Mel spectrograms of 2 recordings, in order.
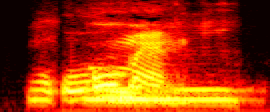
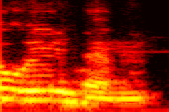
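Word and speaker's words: women: ওম্যান ওম্যান কি লিখেছি ওম্যান ওম্যান আচ্ছা এটার বহুবচন আমি লিখি ডব্লিউ এম ই এন এটা কি বলো দেখি ওম্যান এইটার উচ্চারণটা হবে উইমেন ঠিক আছে উচ্চারণটা হবে উইমেন আর এইটা হবে উম্যান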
